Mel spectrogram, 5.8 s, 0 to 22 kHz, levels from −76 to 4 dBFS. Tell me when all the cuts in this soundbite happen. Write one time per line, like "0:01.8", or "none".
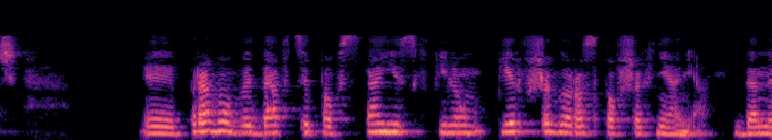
0:03.7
